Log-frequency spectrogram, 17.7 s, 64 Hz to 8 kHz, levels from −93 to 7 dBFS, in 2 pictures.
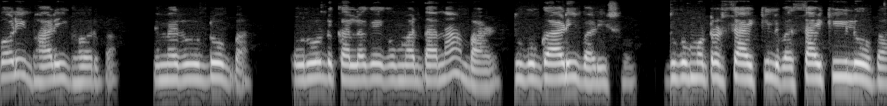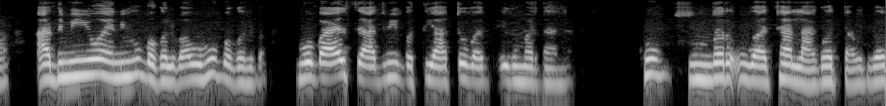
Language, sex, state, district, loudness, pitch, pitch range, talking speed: Bhojpuri, female, Bihar, Gopalganj, -17 LUFS, 215 Hz, 195-230 Hz, 150 wpm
